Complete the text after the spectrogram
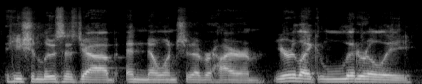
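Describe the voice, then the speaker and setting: A man's voice: lowish voice, steady tone, normal speed, a bit bright. A man co-hosting a podcast, making wry, pointed remarks in casual chat. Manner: wry, argumentative asides. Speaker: podcast co-host.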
